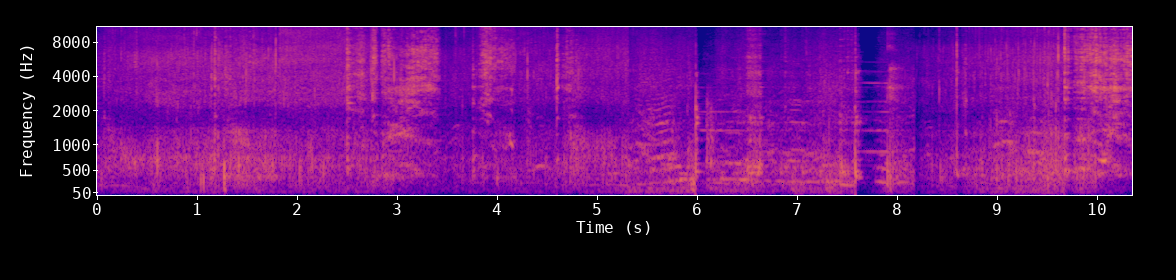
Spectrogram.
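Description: Thick spinach-and-potato gravy bubbling and sizzling in an iron kadhai, with a steel spatula scraping and clicking against the pan as it is stirred. A short gap breaks the sound about three quarters of the way through.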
